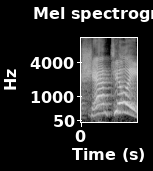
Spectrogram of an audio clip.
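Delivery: put-on shrill, loud, high, thick Southern American accent. Retelling what a woman said, in a Southern American accent. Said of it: "in the most Southern American accent".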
